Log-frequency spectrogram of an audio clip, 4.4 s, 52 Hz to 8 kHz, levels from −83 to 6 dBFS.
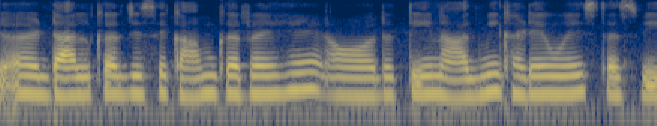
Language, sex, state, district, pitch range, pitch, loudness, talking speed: Hindi, female, Haryana, Charkhi Dadri, 180-195 Hz, 190 Hz, -18 LUFS, 205 wpm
